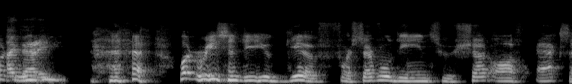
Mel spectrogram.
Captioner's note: laughs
